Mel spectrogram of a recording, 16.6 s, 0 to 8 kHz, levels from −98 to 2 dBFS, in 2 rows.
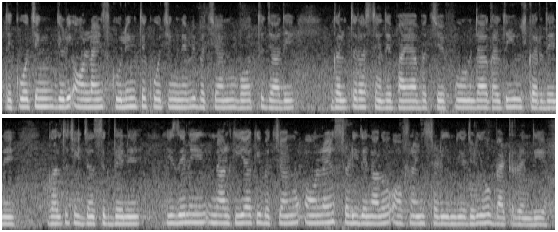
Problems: none marked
